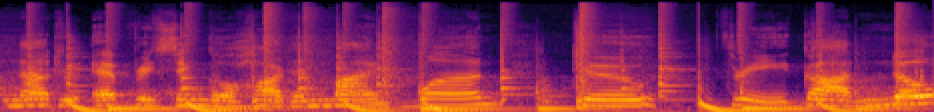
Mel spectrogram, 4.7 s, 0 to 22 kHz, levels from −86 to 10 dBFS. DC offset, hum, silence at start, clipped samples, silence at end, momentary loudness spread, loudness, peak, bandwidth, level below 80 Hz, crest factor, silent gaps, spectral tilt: 0.6%; none; 0 s; under 0.1%; 0 s; 5 LU; -16 LUFS; 0 dBFS; over 20 kHz; -26 dBFS; 14 dB; none; -6 dB/octave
